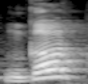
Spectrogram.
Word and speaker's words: garb: battığı istikametin adı garb biz onu g ve P ile garb şeklinde telaffuz ediyoruz yine garb kelimesinin gün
